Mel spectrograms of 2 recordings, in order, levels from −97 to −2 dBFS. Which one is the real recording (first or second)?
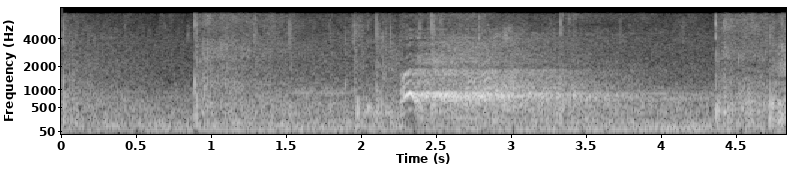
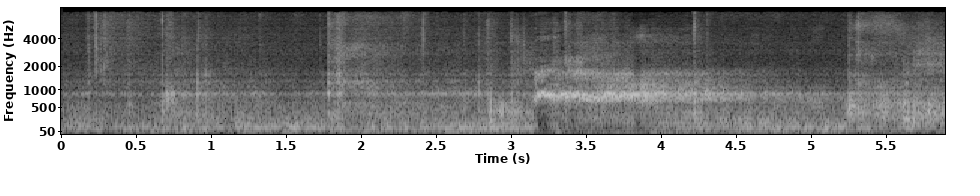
first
